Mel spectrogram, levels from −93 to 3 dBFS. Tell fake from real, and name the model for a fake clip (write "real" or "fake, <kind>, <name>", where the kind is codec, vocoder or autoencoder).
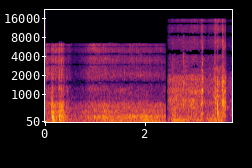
real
